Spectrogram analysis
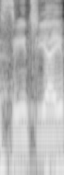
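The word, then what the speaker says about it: synechiae: Term अपने पास है सिनेकी, जिसके जो मन आए वैसा उच्चारण करें। कोई बोलेंगे सिनकियाई, कोई बोलेगा सींचियाई, पर सिंपल नाम है सिनेकी, यूटेराइन सिनेकी।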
